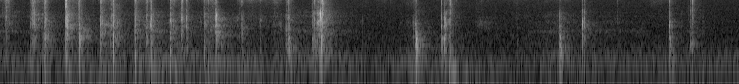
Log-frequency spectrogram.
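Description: Tarot cards shuffled in quick riffling bursts, a dense run of crisp flicks followed by a few sparser slaps and taps, close and fairly quiet with no talking.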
